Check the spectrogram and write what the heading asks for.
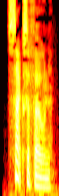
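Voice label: "saxophone", British English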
